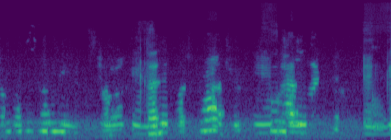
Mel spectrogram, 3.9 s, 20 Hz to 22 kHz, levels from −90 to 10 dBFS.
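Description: A speech recording with two intertwined echo-canceller problems running through nearly its whole length. Speech suppressed in double talk pulls the talker down at 0.0–0.77 s, 0.93–1.37 s, 1.6–1.98 s, 2.25–2.63 s and 2.98–3.54 s. Most dips are around 10 dB, but the one at 1.6 s goes deeper and the one near 3 s is the deepest, close to 20 dB. The likely cause is the canceller failing to tell near-end speech from loudspeaker echo while both sides were active, so it attenuated everything. At the same time, the other side's voice is leaking through at 0.06–1.71 s, 1.9–2.52 s and 2.69–3.63 s. It sits a little below the talker in the first and last stretches and somewhat further down in the middle one. This residual is likely far-end audio from the device's loudspeaker that the canceller did not fully subtract from the microphone signal. It overlaps the suppression windows, which fits the same double-talk confusion.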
